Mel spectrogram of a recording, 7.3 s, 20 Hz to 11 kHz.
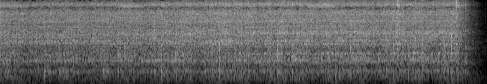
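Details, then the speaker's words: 1960s International Scout 800 Aristocrat engine, just freed from being seized, cranked with the spark plugs out and leftover material blowing from the cylinders: steady free-spinning whir with no compression pulses and no knocks; it turns over freely. "Now, and there's no spark plugs in it, so we're getting no compression whatsoever."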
